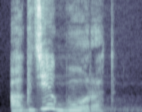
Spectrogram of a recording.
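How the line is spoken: Joyful, curious question. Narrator (Russian): радостно сверкнув глазами, заинтересовался Яша

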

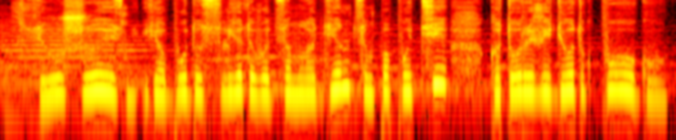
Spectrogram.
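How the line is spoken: Whisper. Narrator (Russian): шептала она

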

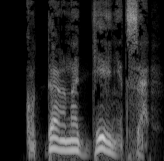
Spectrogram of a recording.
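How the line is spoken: Grumbling. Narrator (Russian): проворчала Фея

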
